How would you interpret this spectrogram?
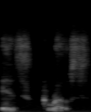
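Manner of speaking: breathy whispered aside. Real, not acted. Whispering to a friend about gross clients, hushed. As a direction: drop it to a whisper, almost under the breath.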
